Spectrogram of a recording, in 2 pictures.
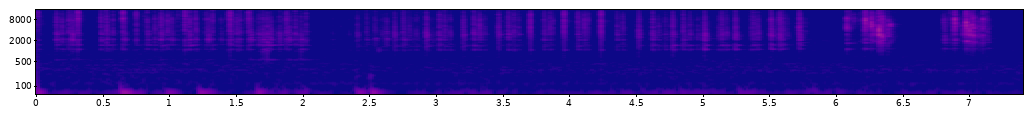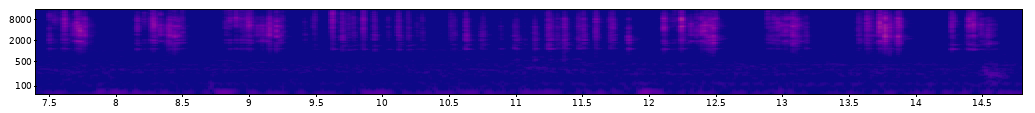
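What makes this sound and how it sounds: Long yellow nails tap rapidly on a La Croix aluminum drink can held in the hand. The result is bursts of bright, thin metallic clicking with very little ring, separated by short pauses over a faint low hum.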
